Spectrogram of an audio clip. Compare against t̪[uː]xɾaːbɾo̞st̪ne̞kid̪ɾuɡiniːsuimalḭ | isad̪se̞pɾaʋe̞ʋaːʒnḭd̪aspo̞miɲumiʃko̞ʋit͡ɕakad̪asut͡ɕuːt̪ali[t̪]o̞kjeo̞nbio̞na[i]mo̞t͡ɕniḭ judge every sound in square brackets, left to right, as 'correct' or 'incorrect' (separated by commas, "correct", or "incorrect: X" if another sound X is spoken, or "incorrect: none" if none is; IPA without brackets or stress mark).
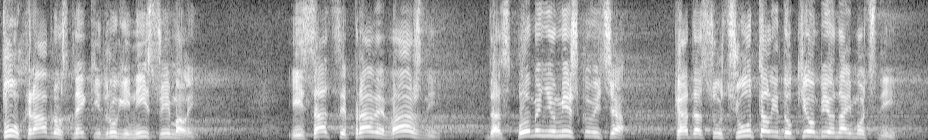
correct, incorrect: d̪, incorrect: j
